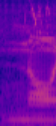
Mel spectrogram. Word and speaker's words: know: Pronunciation of KN, ন এর ব্যবহার, ন কোথায় কোথায় ব্যবহৃত হচ্ছে।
